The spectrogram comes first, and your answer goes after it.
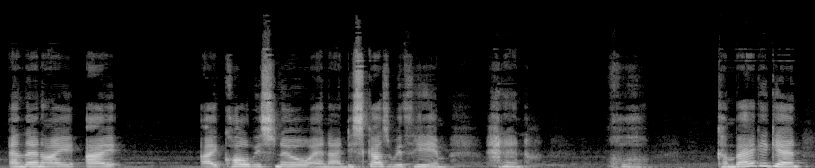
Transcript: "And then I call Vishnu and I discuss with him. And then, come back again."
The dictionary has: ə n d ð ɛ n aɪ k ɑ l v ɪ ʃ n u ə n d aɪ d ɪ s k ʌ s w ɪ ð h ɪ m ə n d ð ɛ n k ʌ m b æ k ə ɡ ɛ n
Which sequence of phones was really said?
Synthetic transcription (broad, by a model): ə n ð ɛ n aɪ k ɑ l w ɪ s n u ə n aɪ d ɪ s k ʌ s w ɪ ð h ɪ m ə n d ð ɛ n k ʌ m b æ k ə ɡ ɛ n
